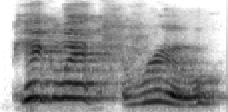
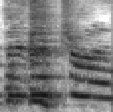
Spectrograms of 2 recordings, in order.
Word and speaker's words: Piglet Roo: Piglet Roo. Oh, Piglet Roo. Oh my gosh, we always call you Piglet True. We've been saying it wrong all this time, and nobody ever corrected us.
